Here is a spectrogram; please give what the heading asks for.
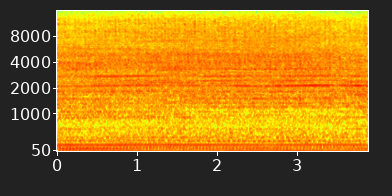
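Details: BMW E46 M3 at idle after fitting Yonaka rasp pipes to a slotted flange with OEM donut gaskets, Megan headers and X-pipe: even steady idle with a smooth raspy note, no ticking or puffing. No exhaust leaks, running good.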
